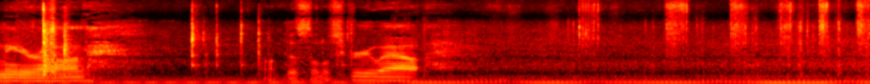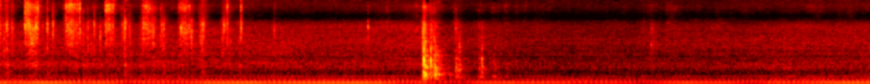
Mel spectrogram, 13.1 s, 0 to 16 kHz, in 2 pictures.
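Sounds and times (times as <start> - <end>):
hand ratchet clicking: 4.2 - 8.4.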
